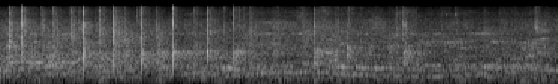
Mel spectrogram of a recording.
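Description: Several people clap their hands.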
